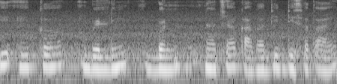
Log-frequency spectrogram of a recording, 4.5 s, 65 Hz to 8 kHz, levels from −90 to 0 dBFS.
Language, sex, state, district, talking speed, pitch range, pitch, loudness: Marathi, male, Maharashtra, Chandrapur, 95 wpm, 155-175 Hz, 170 Hz, -17 LUFS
